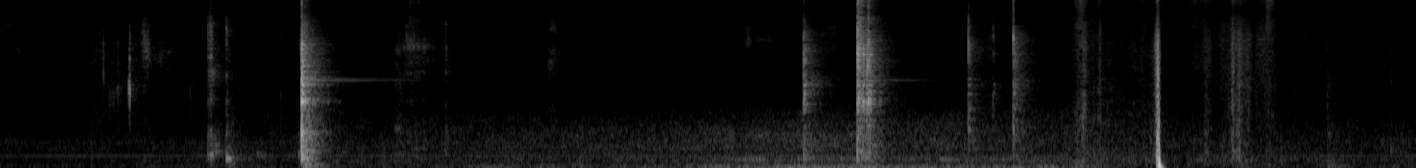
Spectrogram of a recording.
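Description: Plastic Mitsubishi key fob shell being prised open with a small metal blade: irregular clicks and snaps as the clips give, the loudest snap about two seconds in, with handling rustle between. A sharp knock comes near the end.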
